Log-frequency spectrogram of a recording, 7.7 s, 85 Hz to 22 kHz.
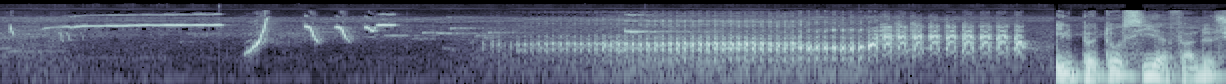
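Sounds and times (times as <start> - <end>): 
bird mimicking other bird species' calls: 1.5 - 6.5
speech: 6.6 - 7.6.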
